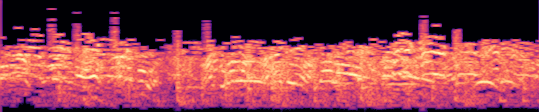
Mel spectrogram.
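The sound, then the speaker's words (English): A dense crowd of excited tribesmen in a native village in Africa hails Henry Stanley and his company as they march in, shouting and calling out together, a loud continuous hubbub of overlapping cries with rising and falling pitches, sustained throughout without pause. “A few weeks later, in Africa, Henry Stanley and his company march into a native village and are hailed by excited tribesmen.”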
